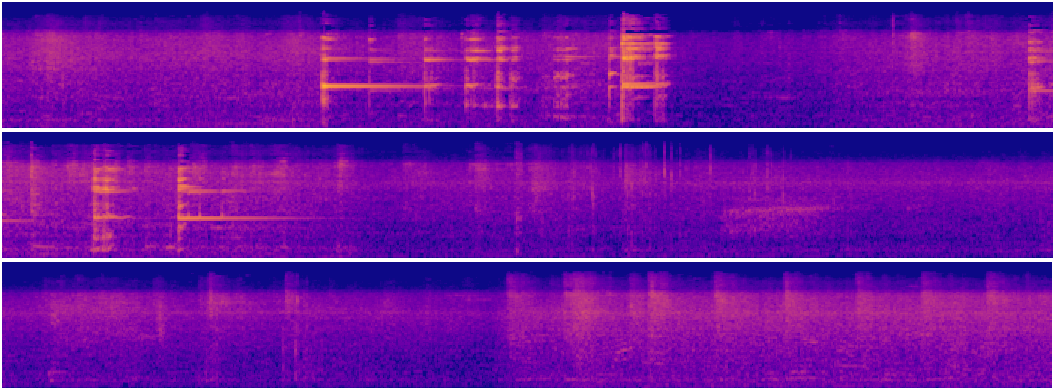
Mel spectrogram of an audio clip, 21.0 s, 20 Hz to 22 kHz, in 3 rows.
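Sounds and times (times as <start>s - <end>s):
ceramic mugs clinking: 2.1s - 4.6s, 6.8s - 9.2s.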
